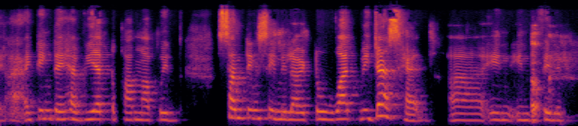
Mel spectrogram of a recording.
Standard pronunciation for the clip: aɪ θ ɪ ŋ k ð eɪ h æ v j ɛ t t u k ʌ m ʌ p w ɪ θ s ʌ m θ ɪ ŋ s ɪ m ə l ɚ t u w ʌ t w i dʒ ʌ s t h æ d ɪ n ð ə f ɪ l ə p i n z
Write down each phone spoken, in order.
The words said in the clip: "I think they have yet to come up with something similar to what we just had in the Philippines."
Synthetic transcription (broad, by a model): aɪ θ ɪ ŋ k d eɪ h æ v j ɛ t t u k ʌ m ʌ p w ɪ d s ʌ m t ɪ ŋ s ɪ m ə l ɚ t u w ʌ t w i dʒ ʌ s t h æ d ɪ n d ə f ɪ l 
